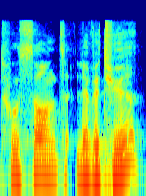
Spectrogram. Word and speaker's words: Toussaint Louverture: I'm not even going to pronounce it because my French will be terrible. I will attempt. Toussaint Louverture.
